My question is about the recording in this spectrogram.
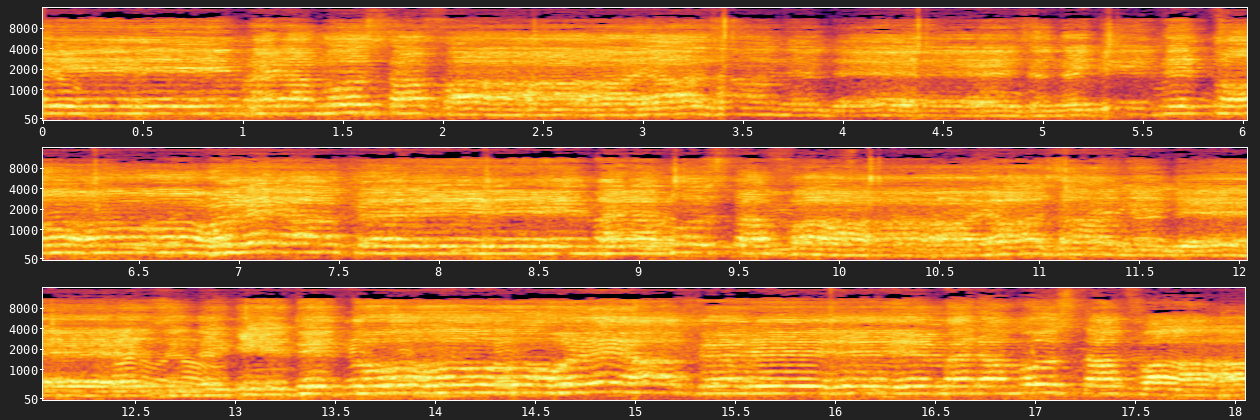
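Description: Men chanting a Shia noha, a Muharram lament, in slow rising and falling phrases over a loudspeaker system. Sharp slaps of chest-beating (matam) come at irregular intervals.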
